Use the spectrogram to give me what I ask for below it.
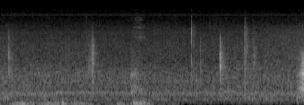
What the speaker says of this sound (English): Get away from me, bee.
